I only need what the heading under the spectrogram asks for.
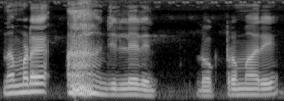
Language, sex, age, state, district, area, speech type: Malayalam, male, 30-45, Kerala, Palakkad, rural, spontaneous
